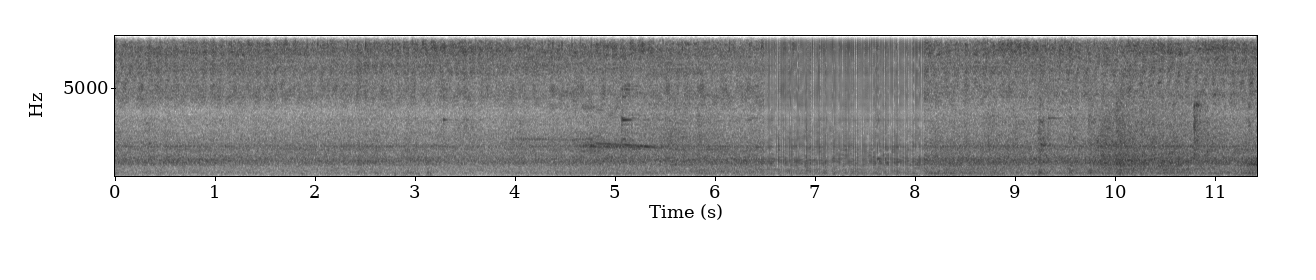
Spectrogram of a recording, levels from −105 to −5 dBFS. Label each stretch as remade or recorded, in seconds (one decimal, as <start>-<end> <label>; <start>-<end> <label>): 0.0-6.5 recorded; 6.5-8.1 remade; 8.1-11.4 recorded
